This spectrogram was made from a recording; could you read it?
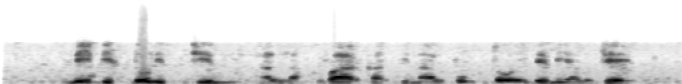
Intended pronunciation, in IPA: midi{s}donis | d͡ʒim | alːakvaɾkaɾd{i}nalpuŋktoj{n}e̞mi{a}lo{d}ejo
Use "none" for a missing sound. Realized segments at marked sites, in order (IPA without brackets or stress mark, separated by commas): s, i, d, a, d͡ʒ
